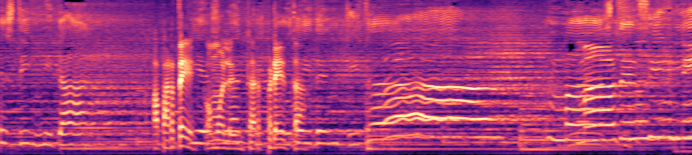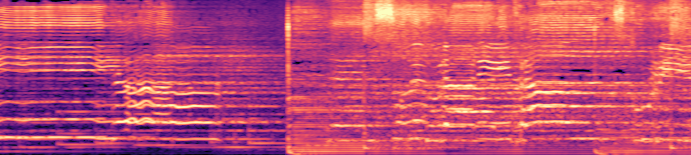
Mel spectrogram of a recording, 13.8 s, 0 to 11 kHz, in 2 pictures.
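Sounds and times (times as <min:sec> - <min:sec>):
speech: 0:00.0 - 0:04.4
1980s-style song recording with echo: 0:00.0 - 0:13.8
bass: 0:09.8 - 0:13.8.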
